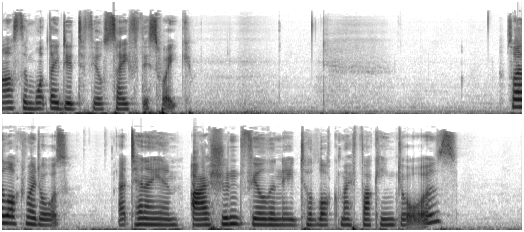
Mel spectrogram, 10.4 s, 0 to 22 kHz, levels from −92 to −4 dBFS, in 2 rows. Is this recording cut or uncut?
cut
